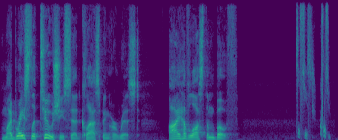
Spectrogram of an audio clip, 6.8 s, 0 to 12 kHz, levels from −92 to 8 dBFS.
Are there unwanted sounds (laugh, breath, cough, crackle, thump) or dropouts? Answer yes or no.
yes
